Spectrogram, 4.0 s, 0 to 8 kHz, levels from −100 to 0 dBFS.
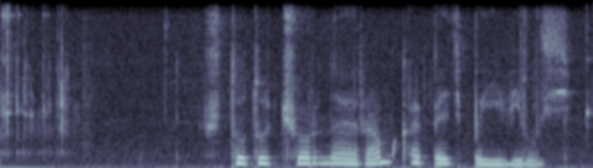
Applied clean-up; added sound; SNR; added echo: none; Glass; 16 dB; none.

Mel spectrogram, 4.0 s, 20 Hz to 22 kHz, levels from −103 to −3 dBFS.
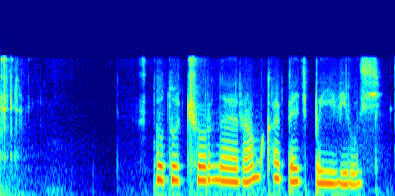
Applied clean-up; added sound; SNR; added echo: neural mask model RNNoise.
